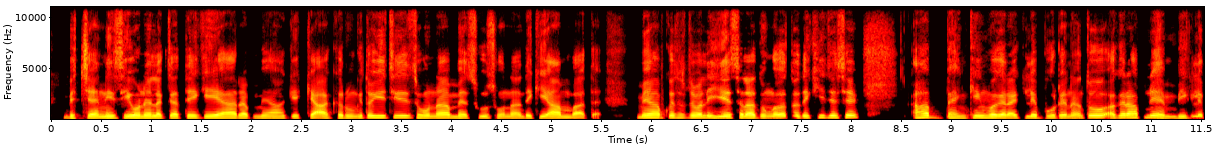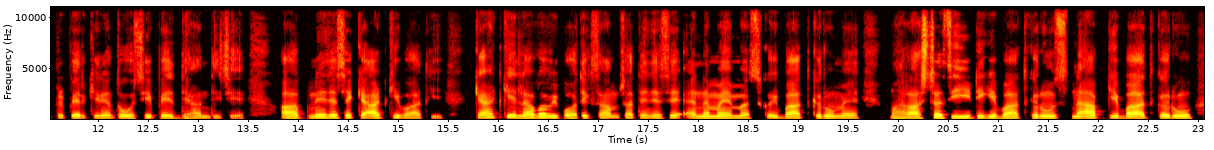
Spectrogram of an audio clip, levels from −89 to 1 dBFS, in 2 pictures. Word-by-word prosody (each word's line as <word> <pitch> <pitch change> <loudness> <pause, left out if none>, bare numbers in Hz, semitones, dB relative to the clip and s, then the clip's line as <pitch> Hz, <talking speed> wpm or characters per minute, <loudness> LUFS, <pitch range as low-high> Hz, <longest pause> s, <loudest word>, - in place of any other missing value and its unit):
बेचैनी-सी 125 +5 +1
होने 135 -1 +4
लग 130 -1 +3
जाते 130 +2 0
है 145 - +2
कि 145 +1 +2
यार, 140 0 +3
अब 135 - +3
मैं 135 0 -4
आगे 135 +1 -3
क्या - - +4
करूँगी? 145 +3 -1
तो 175 - +1
ये 180 0 +3
चीज़ 185 -2 0
होना 150 +3 +2
महसूस 155 +2 -3
होना 125 +2 -2
देखिए 140 +3 -1
आम 110 -1 0
बात 95 -3 -1
है। - - -9 0.4
मैं 175 - +3
आपको 180 0 +2
सबसे 170 0 -2
पहले 170 0 +3
ये 160 -1 +3
सलाह 160 -1 +4
दूँगा, 150 +2 +1
तो 170 - -2
देखिए 170 +4 -3
जैसे, 190 +1 +2 0.6
आप 195 +2 +3 0.2
बैंकिंग 130 +9 -1
वगैरह 155 -2 +4
के 155 +1 -9
लिए 155 - +2
बोल 110 - -2
रहे 115 - +2
ना, - - 0
तो 190 0 +5
अगर 185 -1 +2
आपने 190 0 +2
एमबीए 145 +2 -2
के 155 - -12
लिए 150 0 -1
प्रिपेयर 115 -3 -2
किया 115 +2 -5
है 140 - -1
ना, - - -8
तो 145 - 0
उसी 125 +1 -4
पे 135 +2 -1
ध्यान 100 -8 -8
दीजिए। 100 -1 -10 0.4
आपने 145 +5 +1
जैसे 155 +2 +1
कैट 135 - +2
की 130 - -3
बात 105 -2 -5
की, - - -14 0.3
कैट 185 +2 0
के 210 - +4
अलावा 165 +1 +2
भी 190 0 +2
बहुत 135 -2 -1
एग्ज़ाम्स 110 -2 -4
आते 105 +2 -5
हैं, 110 - -7
जैसे 115 +3 -3
एनमेएमस 120 -2 -1
कोई 115 - -3
बात 110 0 +2
करूँ 115 -1 -1
मैं, 115 +1 -4 0.4
महाराष्ट्र 120 +6 +3
सीईटी 145 -3 -1
की 145 0 0
बात 130 -2 0
करूँ, 130 -1 +1
स्नैप 150 +5 +1
की - - +2
बात 135 -1 +3
करूँ 135 0 +2
140 Hz, 220 wpm, -23 LUFS, 125-160 Hz, 0.6 s, तो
